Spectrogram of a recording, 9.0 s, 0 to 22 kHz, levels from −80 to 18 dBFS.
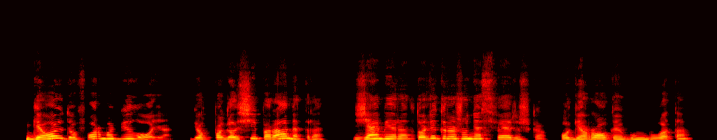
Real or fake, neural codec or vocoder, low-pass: real; none; 14.4 kHz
